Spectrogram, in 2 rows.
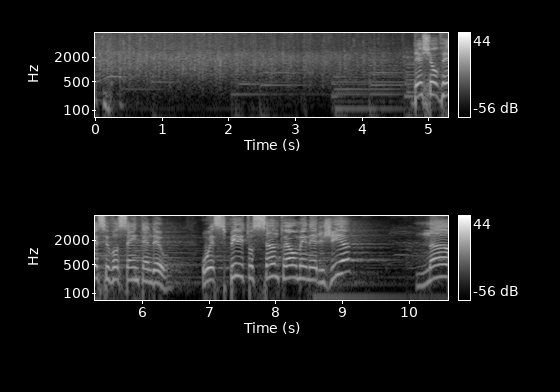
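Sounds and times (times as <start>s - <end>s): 
audience applause: 0.0s - 4.7s
speech: 4.8s - 9.3s, 10.1s - 10.5s.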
